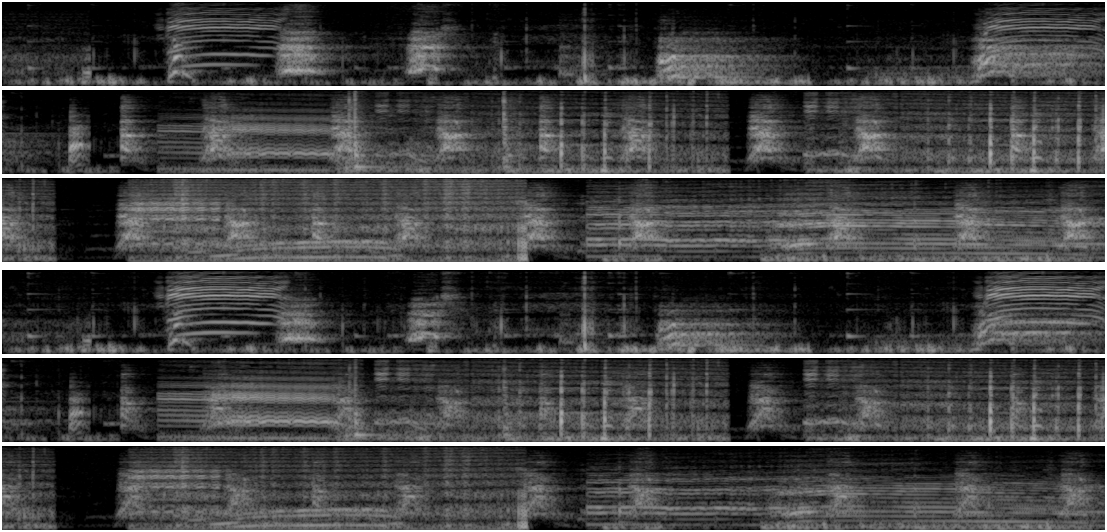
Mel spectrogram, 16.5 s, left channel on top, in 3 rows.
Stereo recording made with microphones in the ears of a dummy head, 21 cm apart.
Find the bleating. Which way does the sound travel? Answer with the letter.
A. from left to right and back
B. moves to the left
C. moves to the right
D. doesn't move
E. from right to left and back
B.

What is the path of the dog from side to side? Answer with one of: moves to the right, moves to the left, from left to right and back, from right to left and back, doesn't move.
doesn't move.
